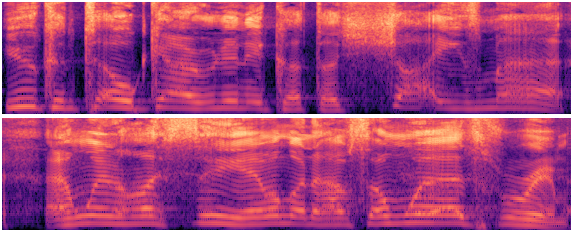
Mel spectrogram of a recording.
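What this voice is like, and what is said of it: Put-on accent, convincingly done. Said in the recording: “That's a good accent ... I'm sounding a bit too authentic ... You did that well”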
